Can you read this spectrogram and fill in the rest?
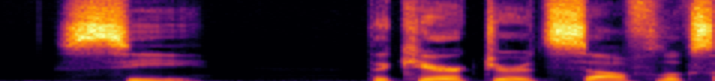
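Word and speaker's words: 四: It's pronounced C. Notice how my voice falls in pitch. C.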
